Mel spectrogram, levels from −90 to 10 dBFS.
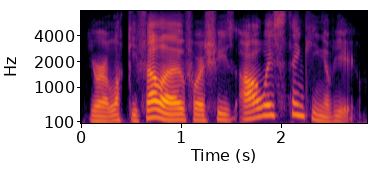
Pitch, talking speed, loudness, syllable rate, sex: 165 Hz, 210 wpm, -18 LUFS, 5.6 syllables/s, female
